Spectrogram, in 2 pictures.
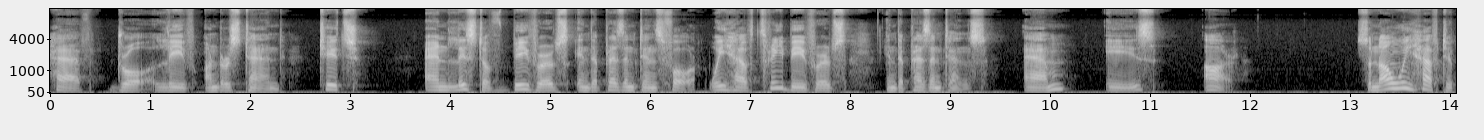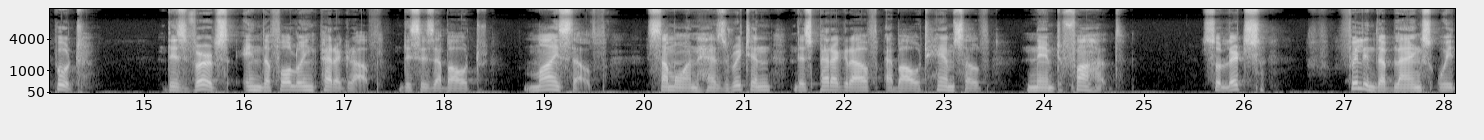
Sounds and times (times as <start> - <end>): Speech: 0.0 - 3.1, 3.8 - 11.9, 13.1 - 14.5, 15.2 - 24.8, 25.6 - 26.3, 27.0 - 28.1.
